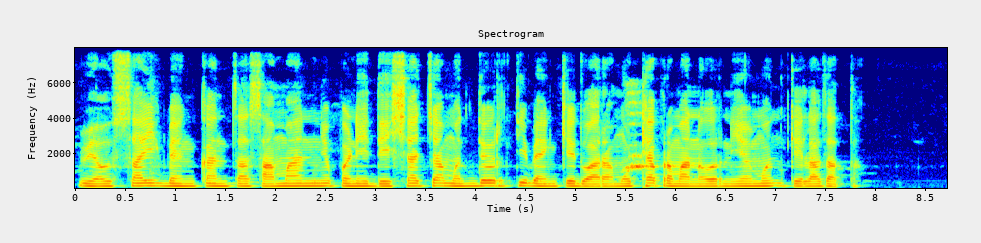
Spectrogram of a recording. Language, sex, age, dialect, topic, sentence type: Marathi, male, 18-24, Southern Konkan, banking, statement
